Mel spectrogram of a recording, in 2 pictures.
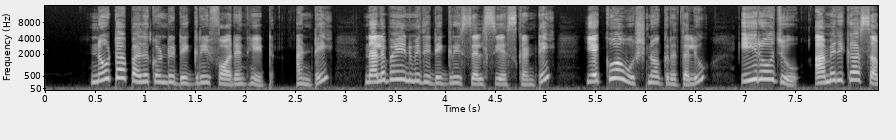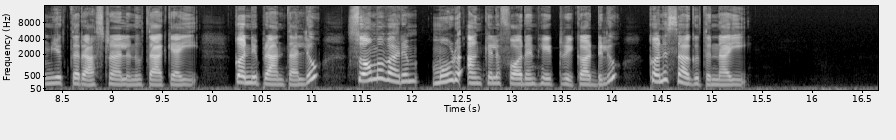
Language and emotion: Telugu, neutral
